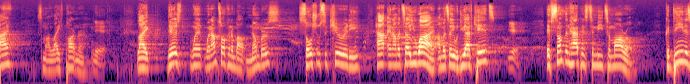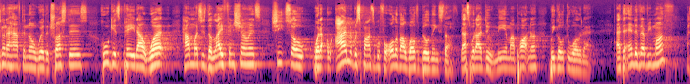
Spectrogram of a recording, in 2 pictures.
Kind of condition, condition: setting, live audience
